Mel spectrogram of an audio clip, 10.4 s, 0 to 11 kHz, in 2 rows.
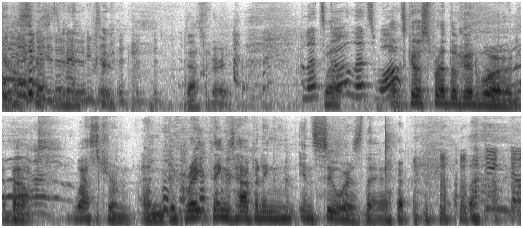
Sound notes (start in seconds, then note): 0.0 laughter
